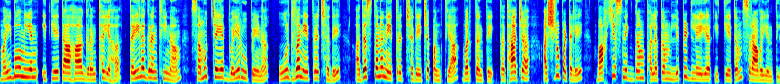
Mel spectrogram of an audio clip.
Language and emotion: Sanskrit, neutral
